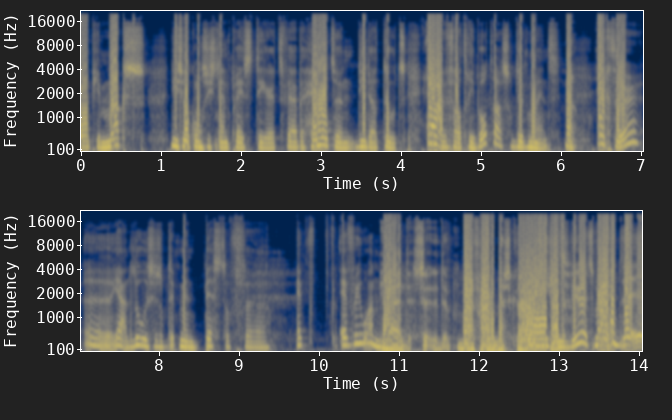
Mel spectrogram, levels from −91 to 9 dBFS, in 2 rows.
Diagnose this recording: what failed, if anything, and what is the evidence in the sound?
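Violent cracks and harsh snaps break out on the loudest syllables throughout the speech, far sharper than ordinary clipping. This is integer overflow at a gain or sample-format conversion stage: the signal was driven about 11 dB too hot, and around two percent of samples wrapped to the opposite extreme instead of being limited.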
